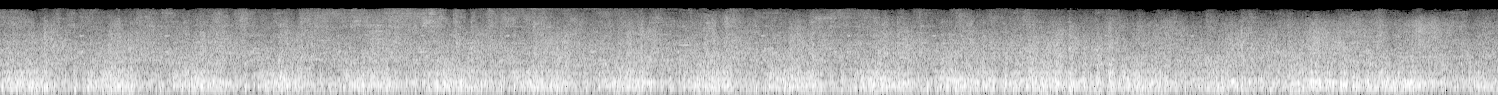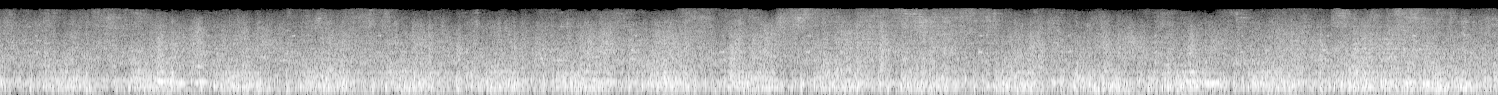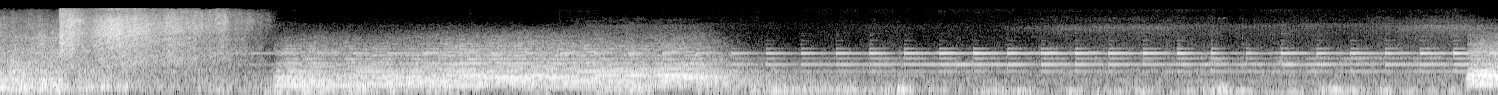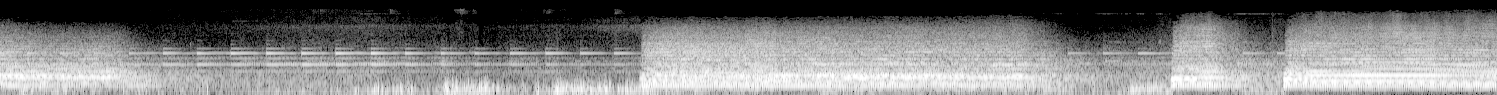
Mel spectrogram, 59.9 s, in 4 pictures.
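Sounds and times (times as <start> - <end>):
wheels clacking over rails: 0.0 - 31.2
locomotive horn chord: 32.7 - 37.4, 44.6 - 46.8, 51.3 - 56.0, 56.6 - 59.9.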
